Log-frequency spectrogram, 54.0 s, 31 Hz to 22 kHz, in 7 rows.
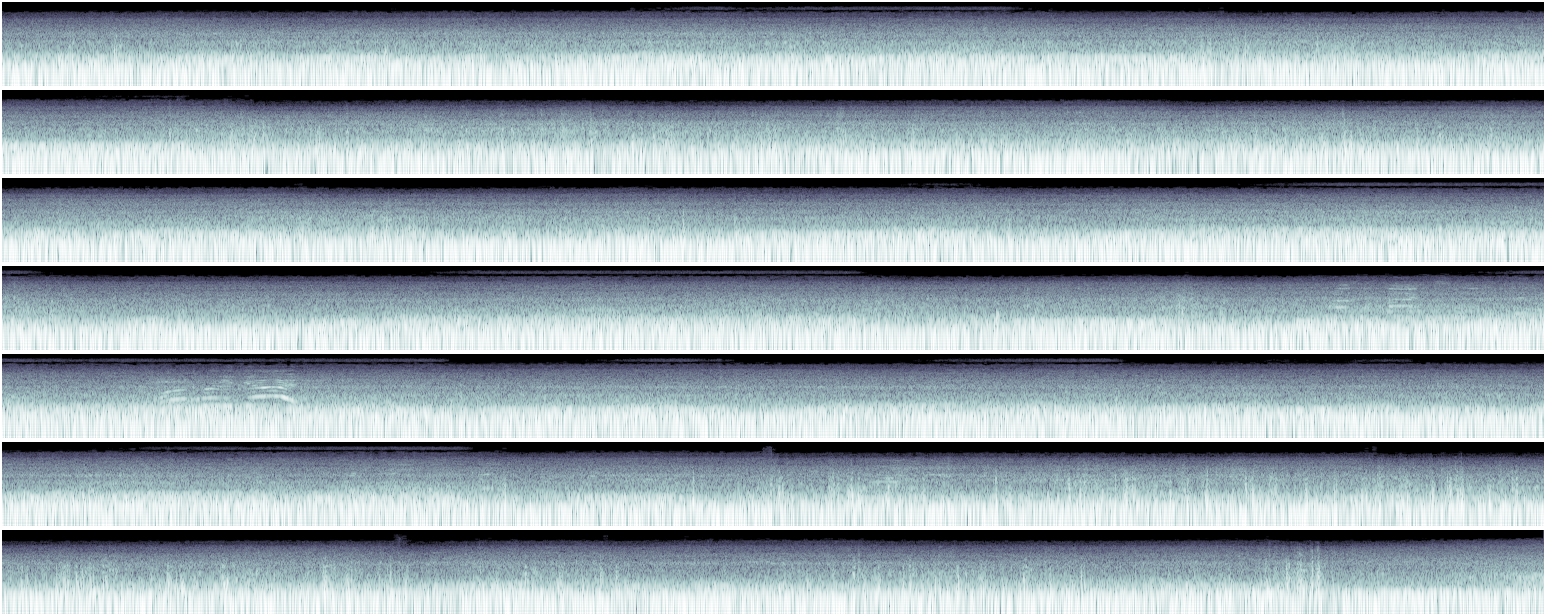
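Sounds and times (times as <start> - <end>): aircraft engine and propeller droning: 0.0 - 53.9
wind noise: 0.0 - 53.9.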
